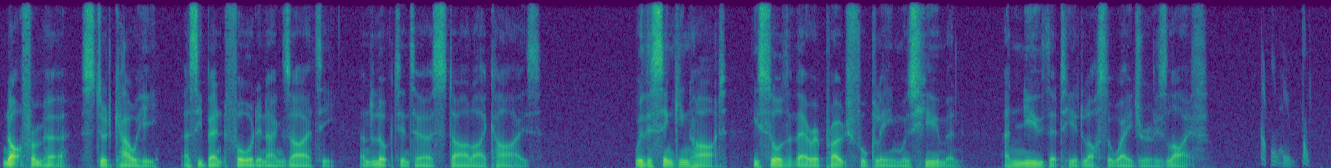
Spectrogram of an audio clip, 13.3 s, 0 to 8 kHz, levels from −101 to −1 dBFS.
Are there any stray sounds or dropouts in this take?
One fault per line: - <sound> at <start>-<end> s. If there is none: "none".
- chirp at 12.6-13.1 s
